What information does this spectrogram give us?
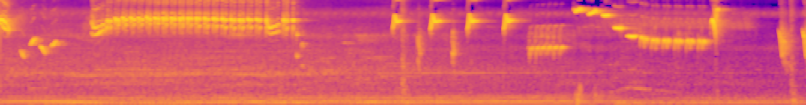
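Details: Sunda robin delivering a long, rapid buzzy trill, then a string of crisp repeated chirps and a bright whistle that sweeps downward, all high in pitch.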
